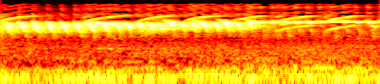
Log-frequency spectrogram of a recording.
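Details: Loud canary song from birds singing happily at full strength: a dense buzzy trill with rapid repeated upward-sweeping notes, about four per second, layered over a sustained high tone.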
